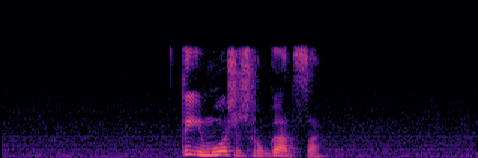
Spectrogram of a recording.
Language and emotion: Russian, angry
